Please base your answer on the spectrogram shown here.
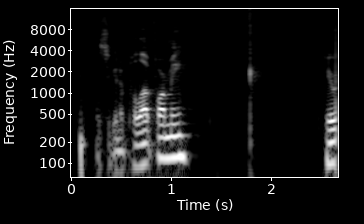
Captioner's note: snaps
